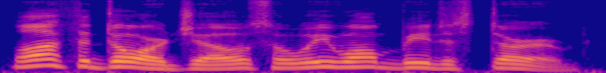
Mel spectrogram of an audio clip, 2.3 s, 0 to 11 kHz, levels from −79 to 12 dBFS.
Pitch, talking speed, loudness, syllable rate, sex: 165 Hz, 235 wpm, -19 LUFS, 5.2 syllables/s, male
